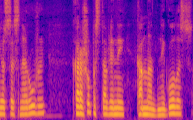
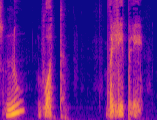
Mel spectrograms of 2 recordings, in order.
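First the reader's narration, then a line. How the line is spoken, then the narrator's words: Whispered. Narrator (Russian): прошептала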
